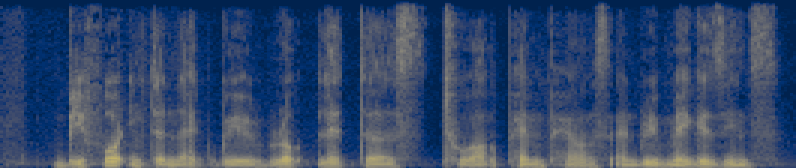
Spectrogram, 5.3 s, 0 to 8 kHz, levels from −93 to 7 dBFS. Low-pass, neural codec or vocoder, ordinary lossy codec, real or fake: none; codec, 16 kHz, 0.4 kbps, LongCat-Audio-Codec; none; fake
